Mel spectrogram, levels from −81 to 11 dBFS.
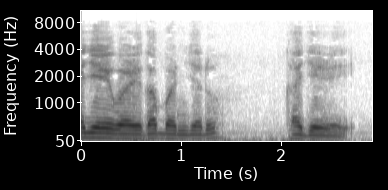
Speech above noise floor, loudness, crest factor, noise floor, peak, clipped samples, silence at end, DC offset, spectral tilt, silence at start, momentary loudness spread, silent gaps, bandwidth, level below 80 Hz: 25 dB; -14 LUFS; 14 dB; -37 dBFS; 0 dBFS; under 0.1%; 0.25 s; under 0.1%; -8 dB/octave; 0 s; 13 LU; none; 7.8 kHz; -34 dBFS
